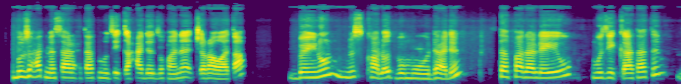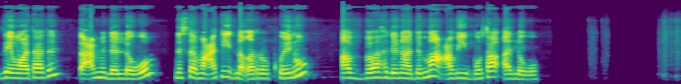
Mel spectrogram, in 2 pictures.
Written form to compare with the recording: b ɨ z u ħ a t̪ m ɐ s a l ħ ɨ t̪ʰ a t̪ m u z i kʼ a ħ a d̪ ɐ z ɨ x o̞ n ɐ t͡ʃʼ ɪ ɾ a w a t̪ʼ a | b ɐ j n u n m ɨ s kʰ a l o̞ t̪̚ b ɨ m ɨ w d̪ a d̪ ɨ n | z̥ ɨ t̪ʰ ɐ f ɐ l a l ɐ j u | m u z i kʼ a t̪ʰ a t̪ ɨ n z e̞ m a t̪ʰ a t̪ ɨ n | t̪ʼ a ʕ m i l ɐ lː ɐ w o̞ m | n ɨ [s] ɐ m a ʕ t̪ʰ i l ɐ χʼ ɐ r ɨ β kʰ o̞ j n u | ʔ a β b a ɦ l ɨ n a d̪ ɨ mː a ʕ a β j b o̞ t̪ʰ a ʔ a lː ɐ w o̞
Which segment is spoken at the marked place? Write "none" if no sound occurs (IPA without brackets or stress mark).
s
